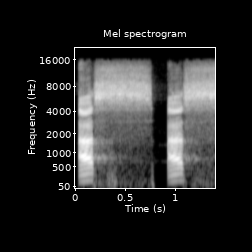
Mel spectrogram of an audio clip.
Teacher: huruf Sin mengalir ketika di ee sukunkan ya mengalir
